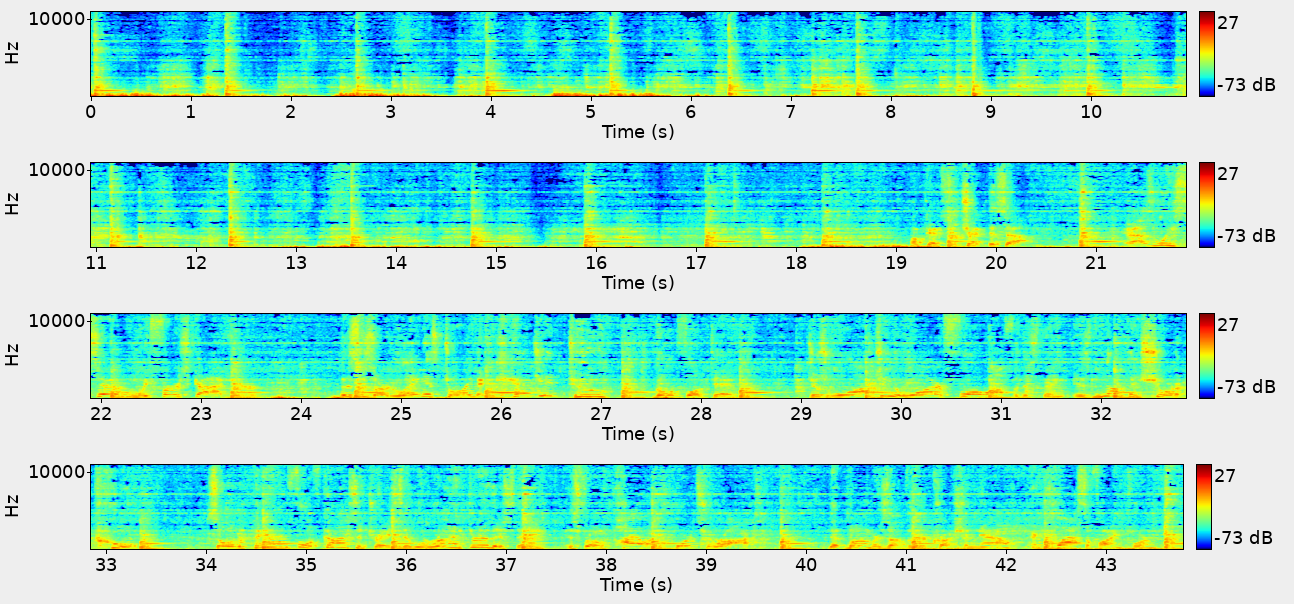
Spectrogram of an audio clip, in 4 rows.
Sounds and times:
Speech: 0:19.2 - 0:20.4, 0:21.3 - 0:23.7, 0:24.4 - 0:28.5, 0:29.1 - 0:33.4, 0:34.0 - 0:39.6, 0:40.2 - 0:43.6.

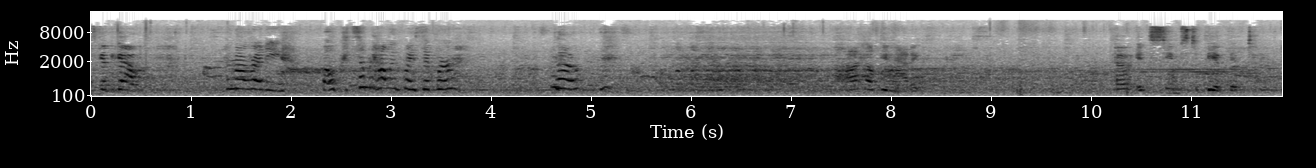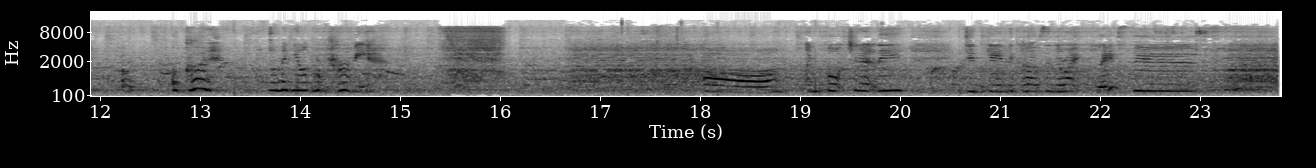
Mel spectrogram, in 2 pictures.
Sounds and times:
Music: 0:00.0 - 0:23.8
Zipper (clothing): 0:15.4 - 0:16.1.

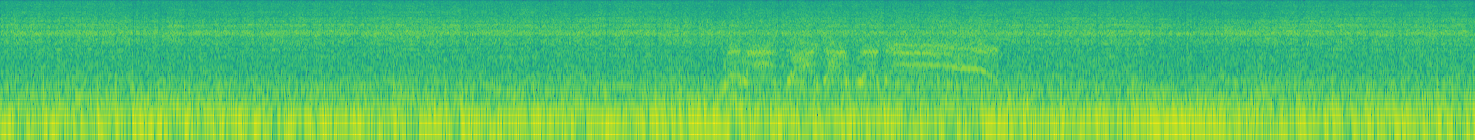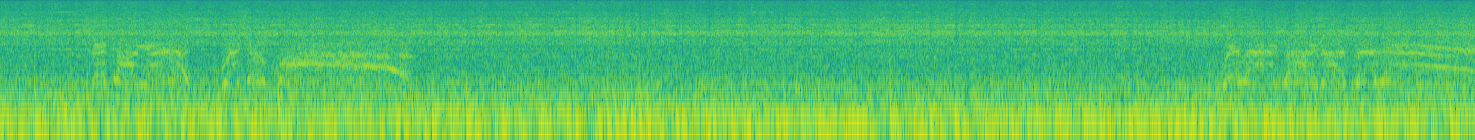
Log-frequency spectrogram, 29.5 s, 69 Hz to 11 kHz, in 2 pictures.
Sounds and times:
Cacophony: 0:00.0 - 0:29.5
Music: 0:00.0 - 0:29.5.

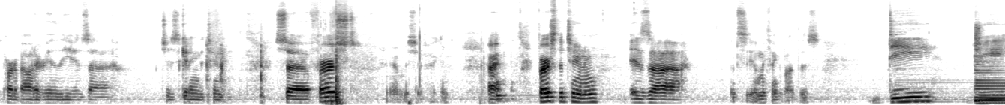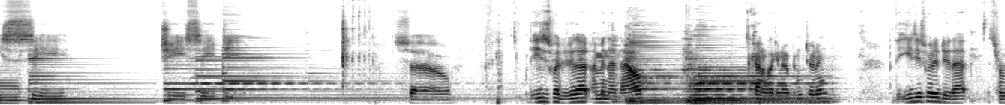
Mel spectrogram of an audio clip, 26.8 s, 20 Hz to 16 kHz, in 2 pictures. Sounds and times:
Speech: 0:00.0 - 0:01.6, 0:02.2 - 0:03.1, 0:03.7 - 0:11.0, 0:11.8 - 0:12.5, 0:18.7 - 0:19.4, 0:20.4 - 0:22.0, 0:23.4 - 0:24.5, 0:25.3 - 0:26.8
Music: 0:12.9 - 0:20.2, 0:21.5 - 0:24.6.

